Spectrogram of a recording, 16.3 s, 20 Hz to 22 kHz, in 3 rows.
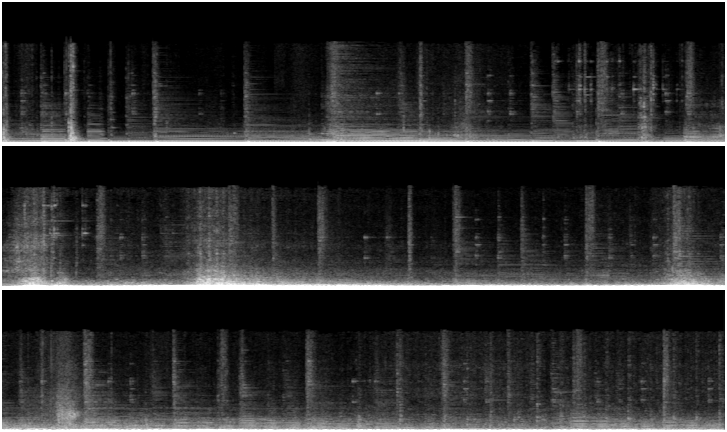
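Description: A rebuilt 1991 Pontiac Firebird engine turns over and catches after a quiet stretch, then settles into a steady, rumbling run that stays loud and close with a brief rev partway through.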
